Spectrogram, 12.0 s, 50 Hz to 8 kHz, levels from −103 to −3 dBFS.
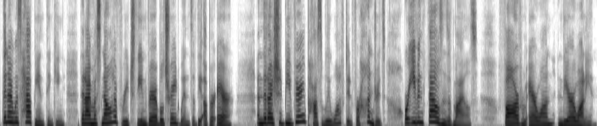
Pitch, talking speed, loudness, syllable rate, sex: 235 Hz, 205 wpm, -18 LUFS, 6.1 syllables/s, female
